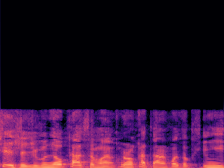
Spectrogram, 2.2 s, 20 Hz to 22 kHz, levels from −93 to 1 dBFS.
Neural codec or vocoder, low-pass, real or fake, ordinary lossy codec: codec, 16 kHz, 16 kbps, FreqCodec, smaller model; none; fake; none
